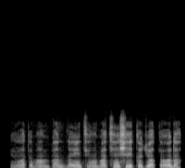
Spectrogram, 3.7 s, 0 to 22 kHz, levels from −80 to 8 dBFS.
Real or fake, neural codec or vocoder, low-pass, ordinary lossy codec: fake; codec, 16 kHz, 4 kbps, FunCodec, trained on Chinese and English, 50 frames a second; none; none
